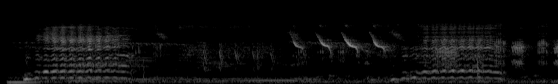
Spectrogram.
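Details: Baby goat drinking milk from its mother, with bleating heard: a long wavering bleat, a run of short rapid bleats, then another drawn-out quavering bleat, over a low steady background hum.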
